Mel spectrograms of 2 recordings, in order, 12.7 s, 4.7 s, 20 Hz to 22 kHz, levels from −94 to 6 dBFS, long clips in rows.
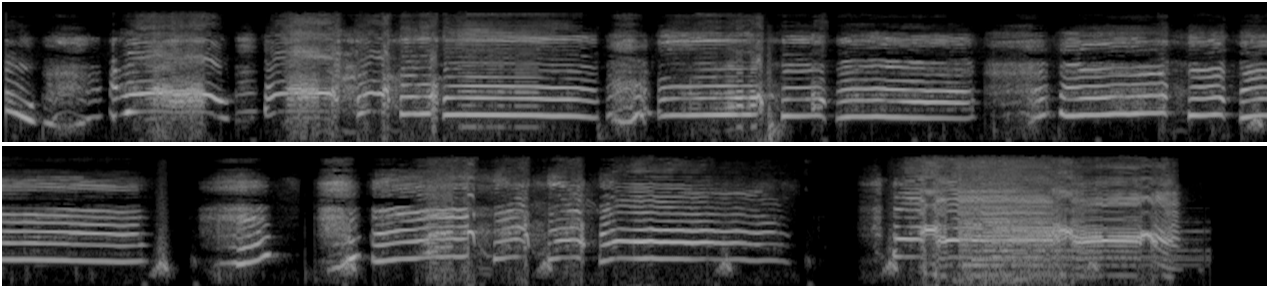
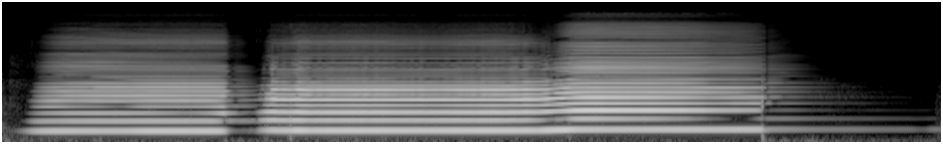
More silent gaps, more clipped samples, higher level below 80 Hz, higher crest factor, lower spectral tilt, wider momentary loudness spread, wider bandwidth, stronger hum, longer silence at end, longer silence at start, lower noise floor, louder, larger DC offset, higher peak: neither; neither; second, -78 dBFS vs -64 dBFS; about the same, 12 dB vs 14 dB; second, 1.5 dB/octave vs -2.5 dB/octave; about the same, 9 LU vs 9 LU; first, 16.5 kHz vs 13 kHz; neither; second, 0.3 s vs 0.75 s; about the same, 0 s vs 0.1 s; first, -58 dBFS vs -53 dBFS; second, -32 LUFS vs -17 LUFS; neither; second, -22 dBFS vs -4 dBFS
